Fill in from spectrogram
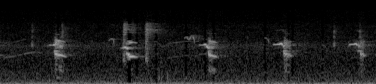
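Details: Golden eagle chick, seven weeks old, at a Latvian nest on 30 June 2020 in the evening as the female adult arrives with food; sharp high whistles sliding downward, five calls in under four seconds.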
